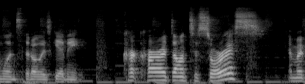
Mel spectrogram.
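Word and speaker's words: Carcharodontosaurus: the really long ones that always get me karadant asaurus am I pronouncing that right uh zoom in on it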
